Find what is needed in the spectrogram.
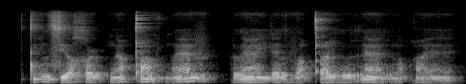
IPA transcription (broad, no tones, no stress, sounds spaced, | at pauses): t ĩ l sʲ ʌ χ ə˞ kʷ æ̃ qʼ ũ v ɡʷ æ̃ v | l æ̃ j ɛ l v ʌ qʼ i l ʊ r æ̃ r ũ q ɛ̃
